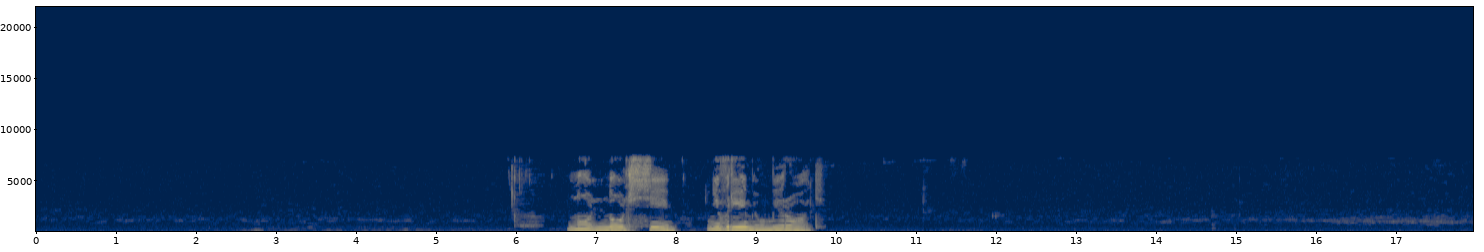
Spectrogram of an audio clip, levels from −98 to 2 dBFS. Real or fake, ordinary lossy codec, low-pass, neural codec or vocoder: real; none; 7.2 kHz; none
